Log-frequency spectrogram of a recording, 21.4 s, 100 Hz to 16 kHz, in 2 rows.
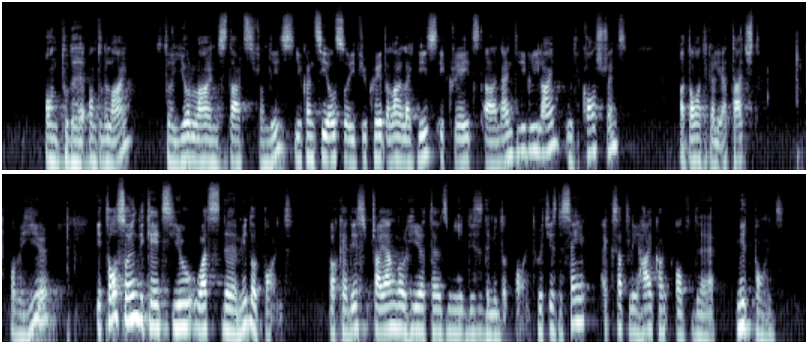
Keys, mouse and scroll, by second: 1.9 click, 6.0 click, 8.2 Escape, 9.4 click, 11.3 click.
